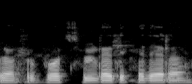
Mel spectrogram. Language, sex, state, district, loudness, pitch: Rajasthani, male, Rajasthan, Nagaur, -20 LUFS, 95 Hz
